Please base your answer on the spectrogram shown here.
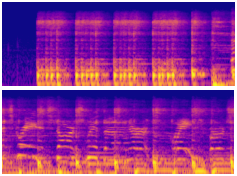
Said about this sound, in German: Ähm, Alexa, spiele Musik. Hier ist eine Playlist, das ist natürlich jetzt nur mit dem Anfang Echo, also wir haben jetzt keinen Stereo-Klang oder sonst irgendetwas. Amazon Music.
